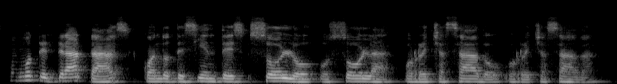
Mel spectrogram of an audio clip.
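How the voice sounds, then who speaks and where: A man leading a self-help workshop, asking a long run of gentle reflective questions that trail off with a quiet "no?". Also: medium pitch, fairly even intonation, takes it slowly. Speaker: workshop speaker.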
